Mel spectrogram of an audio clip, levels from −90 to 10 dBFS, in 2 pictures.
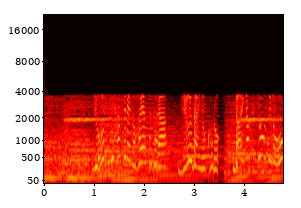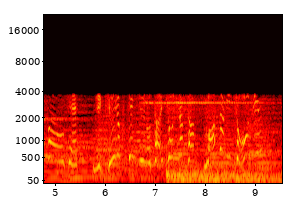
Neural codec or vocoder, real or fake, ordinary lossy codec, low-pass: none; real; none; 3.6 kHz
